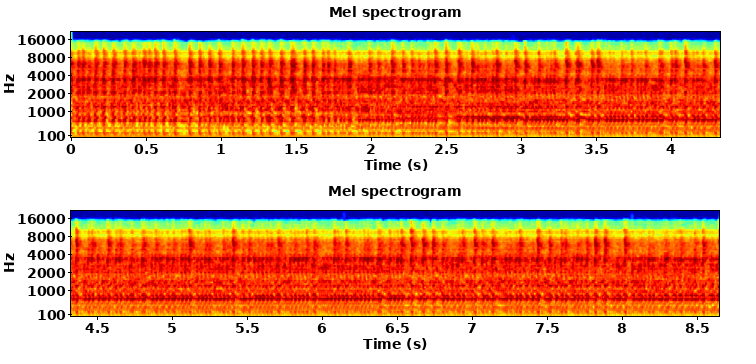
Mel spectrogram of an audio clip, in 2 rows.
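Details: 1988 Kawasaki KX 80 two-stroke, first start in 15 years after a new piston, earlier flooded: loud raspy buzz holding steady high revs with even firing, no knocks or misses; engine finally running normally.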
